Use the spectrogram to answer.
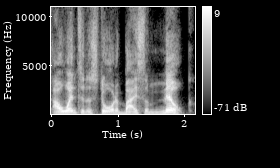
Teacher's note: The stressed words here are went, store, and milk. The other words like to the, and some are unstressed and are spoken more quickly.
